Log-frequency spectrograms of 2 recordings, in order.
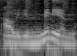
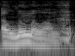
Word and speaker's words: aluminium: first created the elements wanted it to be called aluminum in line with other Alloys like Platinum but he had a lot of critics who wanted aluminium more like magnesium say it again say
